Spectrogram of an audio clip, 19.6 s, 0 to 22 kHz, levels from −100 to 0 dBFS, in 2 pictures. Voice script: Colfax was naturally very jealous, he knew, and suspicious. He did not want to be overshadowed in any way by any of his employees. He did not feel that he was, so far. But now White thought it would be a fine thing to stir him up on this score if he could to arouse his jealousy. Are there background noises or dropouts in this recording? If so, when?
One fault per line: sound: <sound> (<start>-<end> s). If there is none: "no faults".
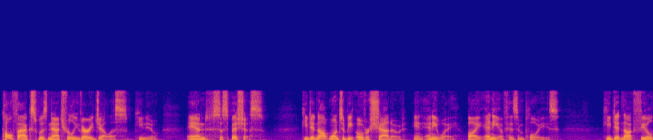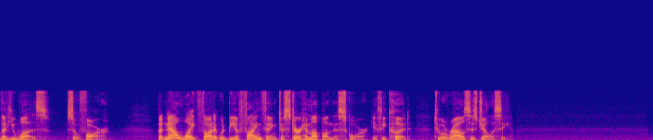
no faults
